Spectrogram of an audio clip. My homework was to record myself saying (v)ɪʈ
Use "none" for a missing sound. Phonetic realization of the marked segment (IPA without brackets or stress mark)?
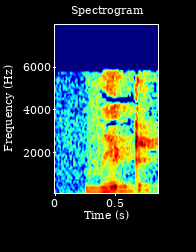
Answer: v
